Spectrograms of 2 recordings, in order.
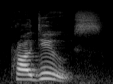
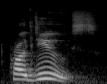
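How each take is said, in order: Both takes have the same delivery.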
